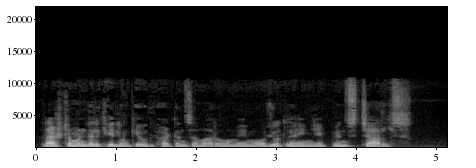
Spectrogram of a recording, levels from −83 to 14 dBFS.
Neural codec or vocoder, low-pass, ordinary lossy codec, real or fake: none; 10.8 kHz; AAC, 32 kbps; real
